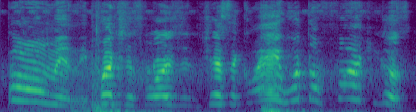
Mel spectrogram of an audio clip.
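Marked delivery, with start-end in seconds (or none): 2.0-2.8 high-pitched mock outrage; retold startled protest. Storyteller quoting reaction to friend's chest punch, high startled protest. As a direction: jump up in pitch, acting taken aback.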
